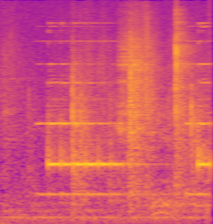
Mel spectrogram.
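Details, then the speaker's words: Repeated steady electronic alarm tones from a person's diabetic glucose meter going off during a public meeting; the owner says turning it down does not help once it goes off; glucose meter alarm. "Whose phone is that? It's not a phone. It's my meter. My diabetic meter."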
